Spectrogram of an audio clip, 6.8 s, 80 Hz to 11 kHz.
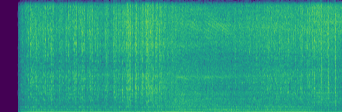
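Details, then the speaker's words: International Scout with new carburetor: low, uneven lumpy idle that stumbles when revved, after running well five minutes earlier; rough running, owner suspects ignition, timing light flashing sporadically. "you hear how awful it start now it was running great about maybe 5 minutes ago everything kind of kind of in sync"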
